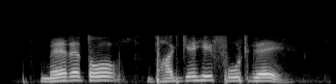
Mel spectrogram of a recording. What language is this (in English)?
Hindi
